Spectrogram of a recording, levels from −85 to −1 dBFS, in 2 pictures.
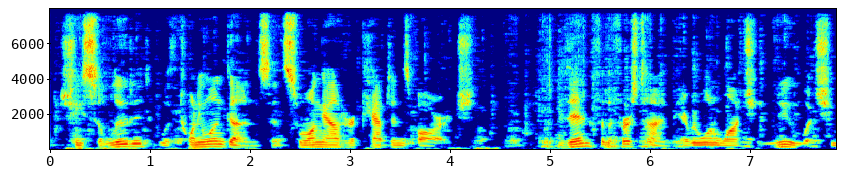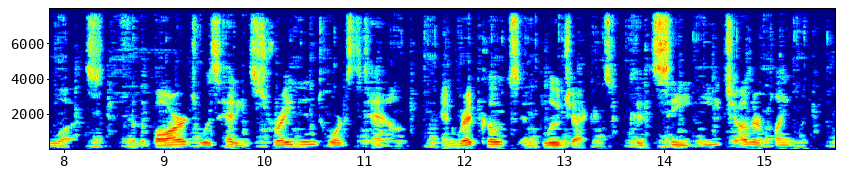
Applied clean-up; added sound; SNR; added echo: classical method Wiener filter.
